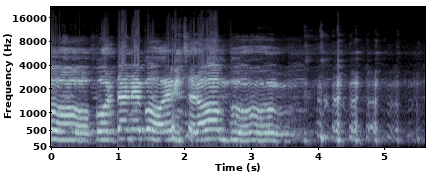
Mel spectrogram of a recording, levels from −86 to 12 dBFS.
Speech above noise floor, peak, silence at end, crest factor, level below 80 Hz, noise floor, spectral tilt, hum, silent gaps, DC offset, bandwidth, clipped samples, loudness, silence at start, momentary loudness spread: 24 dB; 0 dBFS; 0.1 s; 12 dB; -52 dBFS; -34 dBFS; -3 dB/octave; none; none; under 0.1%; 15.5 kHz; under 0.1%; -10 LUFS; 0 s; 17 LU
